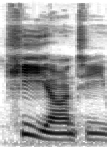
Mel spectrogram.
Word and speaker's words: Chianti: beans and somebody's liver you get a nice key anti which is chi versus a uh anyway uh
